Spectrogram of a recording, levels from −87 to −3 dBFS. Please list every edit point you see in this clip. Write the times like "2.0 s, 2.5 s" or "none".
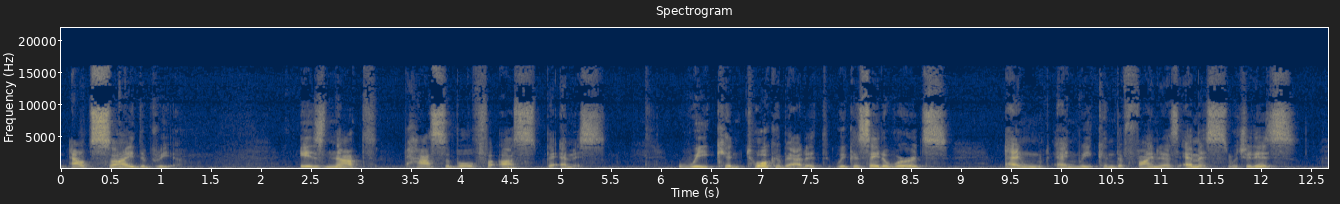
none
